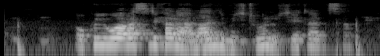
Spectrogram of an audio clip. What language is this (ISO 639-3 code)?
lug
